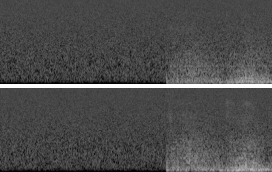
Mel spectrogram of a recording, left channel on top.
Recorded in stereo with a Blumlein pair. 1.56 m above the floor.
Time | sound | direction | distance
1.7 | footsteps | 10° right | 5 m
